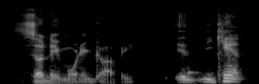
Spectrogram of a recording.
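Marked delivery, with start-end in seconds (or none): 0.2-1.4 very low, deep put-on game-character voice. Showing how the game character sounds: imitating the game character's voice. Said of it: "it's hard to do his voice consistently".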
